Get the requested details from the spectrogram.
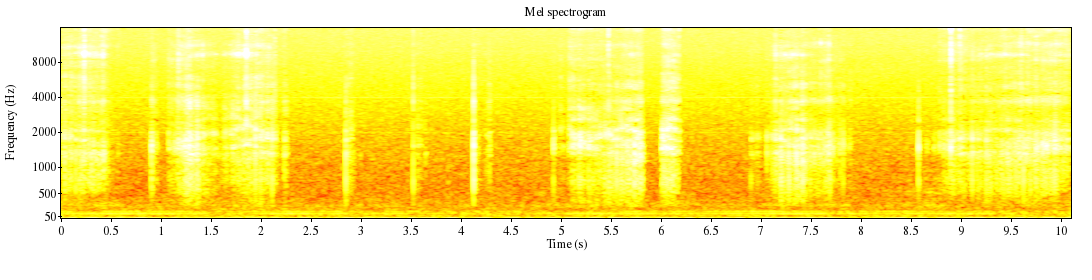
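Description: The tip of a wooden stick scratches and taps across the front face of a small vintage printed cardboard box of Rodi brass-plated thumbtacks, hollow and presumably full of tacks, held in one hand. Quiet bursts of dry scraping alternate with short, sharp ticking taps that die away almost instantly. A steady low hum sits underneath throughout.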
